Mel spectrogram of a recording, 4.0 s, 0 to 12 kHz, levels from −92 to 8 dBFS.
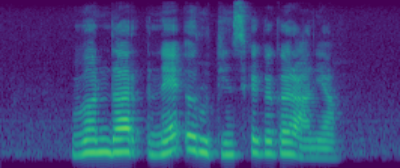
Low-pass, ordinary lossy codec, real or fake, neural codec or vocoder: none; none; real; none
